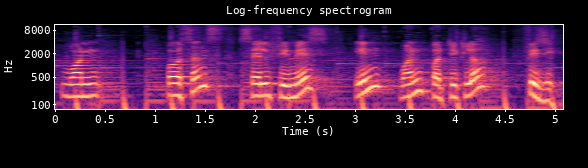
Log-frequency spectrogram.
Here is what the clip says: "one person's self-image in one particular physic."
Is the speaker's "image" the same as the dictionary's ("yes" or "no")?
no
